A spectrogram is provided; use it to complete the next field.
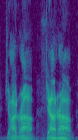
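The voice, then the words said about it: Imitating a co-host's voice. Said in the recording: “my Haji impersonation”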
